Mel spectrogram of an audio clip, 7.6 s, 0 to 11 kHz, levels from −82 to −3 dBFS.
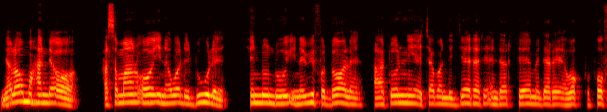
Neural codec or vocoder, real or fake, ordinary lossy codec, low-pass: vocoder, 48 kHz, 128 mel bands, Vocos; fake; none; 9.9 kHz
